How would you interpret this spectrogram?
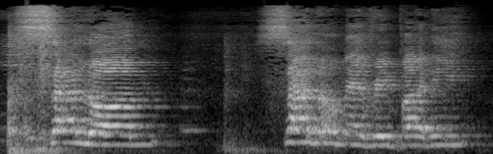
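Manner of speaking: "Salom" with a plain s for shalom. Shown as a demonstration. Storyteller mimics the river people's greeting, "Salom" with s for sh. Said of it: "do you know what they would say".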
